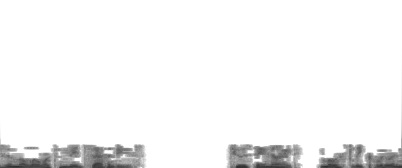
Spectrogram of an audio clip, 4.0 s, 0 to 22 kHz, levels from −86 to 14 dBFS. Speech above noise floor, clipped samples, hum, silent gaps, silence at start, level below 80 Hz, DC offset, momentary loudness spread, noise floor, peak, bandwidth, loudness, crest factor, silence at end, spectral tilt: over 76 dB; under 0.1%; none; 1.47-2.24 s, 3.10-3.16 s; 0 s; -42 dBFS; under 0.1%; 7 LU; under -90 dBFS; 0 dBFS; 3.2 kHz; -15 LUFS; 14 dB; 0 s; -12.5 dB/octave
